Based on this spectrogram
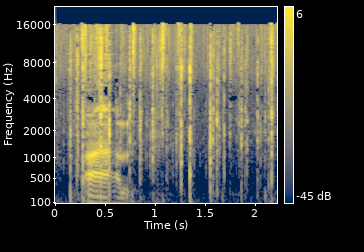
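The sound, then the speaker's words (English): Rain patters on a tent fabric at night in dense, irregular taps and crackles, steady throughout, with a brief voiced murmur early on. “As you can probably hear on the tent, it's raining right now.”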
